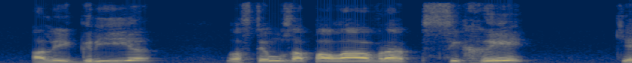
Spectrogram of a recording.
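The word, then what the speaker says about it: ψυχή: Nós temos a palavra psiche, que é alma, que também ocorre a acentuação na última sílaba.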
